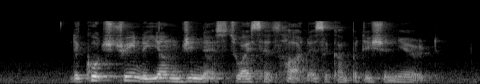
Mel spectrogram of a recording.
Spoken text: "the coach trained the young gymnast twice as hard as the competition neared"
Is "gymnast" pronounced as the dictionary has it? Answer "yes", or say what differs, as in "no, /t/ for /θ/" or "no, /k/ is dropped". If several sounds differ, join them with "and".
no, /m/ is dropped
